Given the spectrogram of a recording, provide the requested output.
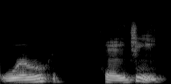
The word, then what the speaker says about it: Nwokeji: So first name, and then the last name is spelled Nwokeji, and it's spelled Wu KG.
